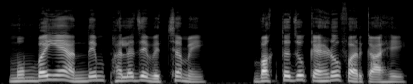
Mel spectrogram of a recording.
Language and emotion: Sindhi, neutral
